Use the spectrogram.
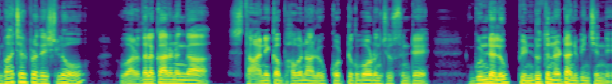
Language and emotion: Telugu, sad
